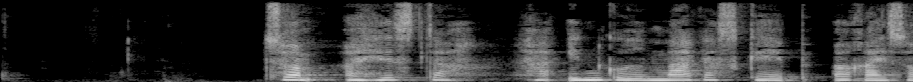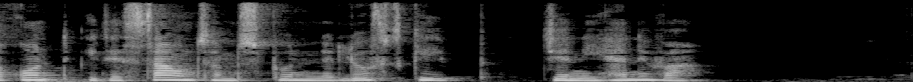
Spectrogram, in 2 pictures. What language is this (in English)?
Danish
